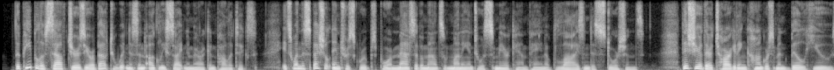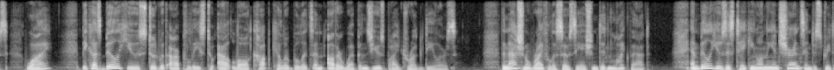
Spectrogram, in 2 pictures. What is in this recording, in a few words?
pol, Political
